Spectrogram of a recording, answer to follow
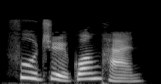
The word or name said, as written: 光盘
